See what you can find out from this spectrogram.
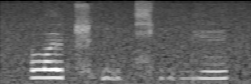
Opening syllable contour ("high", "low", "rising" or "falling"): high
